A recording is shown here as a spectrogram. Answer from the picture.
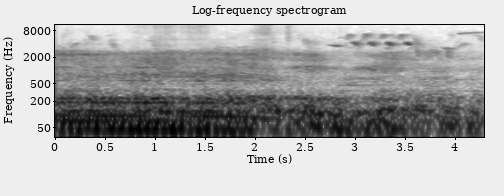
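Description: Quiet outdoor ambience with a steady low rumble and a small bird chirping: a quick run of four short high chirps about three seconds in.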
